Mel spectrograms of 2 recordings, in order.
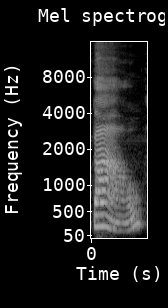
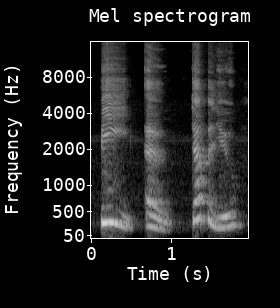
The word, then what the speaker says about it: bow: But just to make life a little bit more difficult, we also have B-O-W with a totally different pronunciation, bow, and this is a ribbon, something pretty that you put in your hair.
